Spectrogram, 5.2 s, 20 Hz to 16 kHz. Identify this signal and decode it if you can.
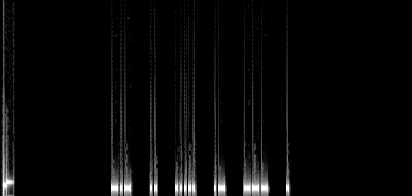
Morse code, heard as a keyed tone, about 41 wpm, spaced as for 25 wpm, 700 Hz. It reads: KI5AOE
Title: USA Call Signs - 6 Characters - 3x Character Spacing - 45wpm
